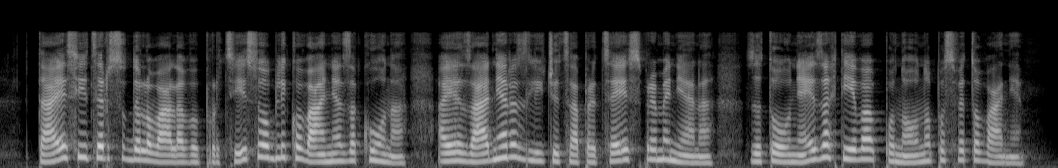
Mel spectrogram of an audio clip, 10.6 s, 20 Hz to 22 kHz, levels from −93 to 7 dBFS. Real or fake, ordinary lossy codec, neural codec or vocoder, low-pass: fake; none; vocoder, 22.05 kHz, 80 mel bands, WaveNeXt; 9.9 kHz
